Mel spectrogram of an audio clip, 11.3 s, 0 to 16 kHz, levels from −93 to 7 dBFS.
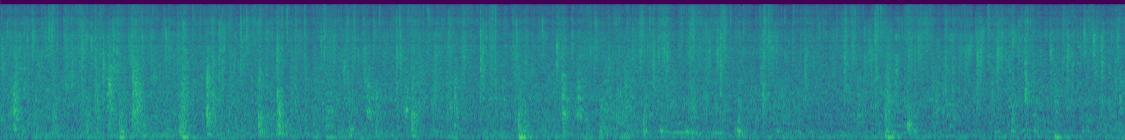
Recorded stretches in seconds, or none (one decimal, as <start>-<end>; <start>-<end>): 10.1-11.3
